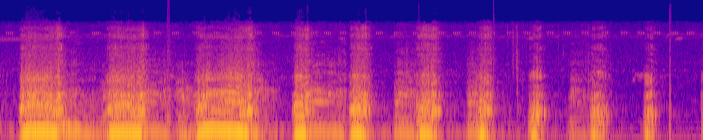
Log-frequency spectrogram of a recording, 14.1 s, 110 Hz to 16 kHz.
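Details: ['Lion roaring at Djuma waterhole, 28 October 2016: a series of deep, resonant grunts, long at first then shortening and fading into brief closing grunts.']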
